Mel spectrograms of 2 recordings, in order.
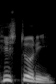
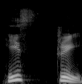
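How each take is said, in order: First: The word is said with three syllables. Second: The word is said with two syllables. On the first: The speaker calls it wrong. "অনেকে কিন্তু বলে ... হিস্টোরি টোরি বলে" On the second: The speaker calls it right. "দুইটা সিলেবলের word"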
